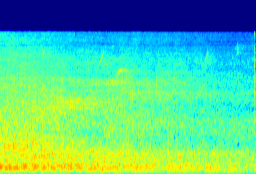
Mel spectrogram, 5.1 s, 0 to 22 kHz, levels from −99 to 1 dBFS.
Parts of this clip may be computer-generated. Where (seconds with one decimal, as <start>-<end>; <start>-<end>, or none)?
0.6-1.5; 2.3-4.1

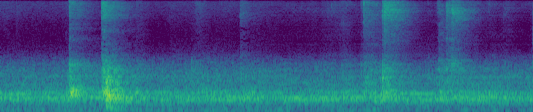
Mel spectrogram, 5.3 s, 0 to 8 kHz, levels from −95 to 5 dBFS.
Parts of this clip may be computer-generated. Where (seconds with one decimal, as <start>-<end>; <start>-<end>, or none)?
2.7-5.3

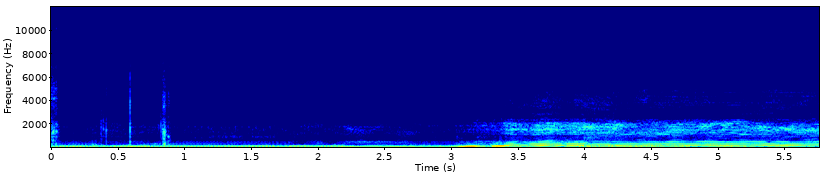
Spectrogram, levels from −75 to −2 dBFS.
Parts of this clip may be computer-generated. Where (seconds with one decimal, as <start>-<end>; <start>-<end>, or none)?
0.0-0.8; 1.8-2.8; 4.0-5.8

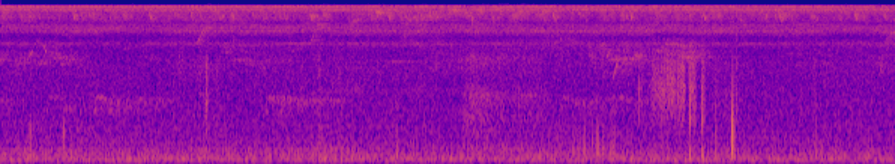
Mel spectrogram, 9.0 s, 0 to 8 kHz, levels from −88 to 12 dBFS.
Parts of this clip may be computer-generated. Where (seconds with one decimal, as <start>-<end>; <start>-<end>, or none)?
4.1-4.7

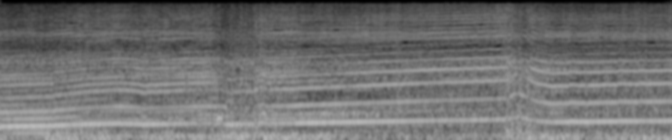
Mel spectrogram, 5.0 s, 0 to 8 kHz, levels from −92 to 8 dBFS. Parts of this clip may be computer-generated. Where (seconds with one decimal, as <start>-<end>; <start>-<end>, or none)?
none

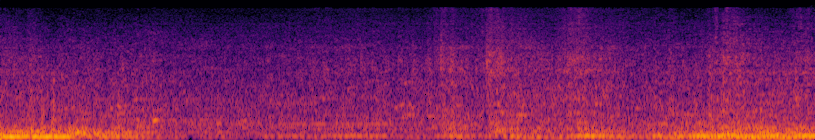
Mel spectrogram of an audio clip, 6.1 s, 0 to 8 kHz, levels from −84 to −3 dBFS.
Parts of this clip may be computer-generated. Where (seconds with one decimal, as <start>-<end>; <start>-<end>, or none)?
1.1-4.7

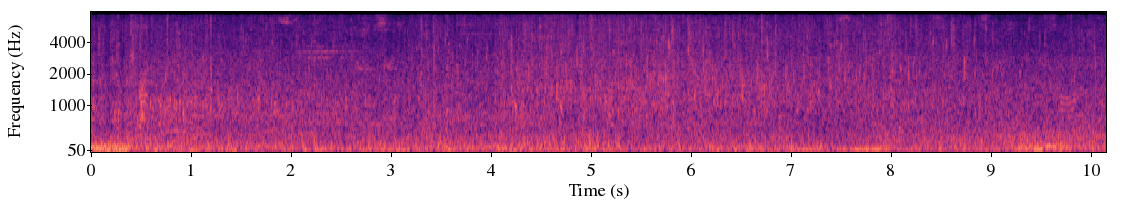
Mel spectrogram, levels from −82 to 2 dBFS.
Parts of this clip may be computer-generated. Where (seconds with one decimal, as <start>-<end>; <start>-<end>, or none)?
none

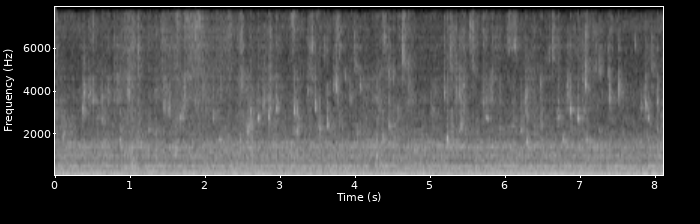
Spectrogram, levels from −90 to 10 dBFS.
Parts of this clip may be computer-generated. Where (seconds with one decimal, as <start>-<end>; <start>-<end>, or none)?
0.0-3.4; 4.1-7.2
